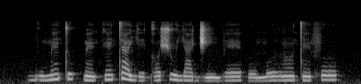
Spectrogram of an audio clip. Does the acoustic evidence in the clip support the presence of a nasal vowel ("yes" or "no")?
yes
